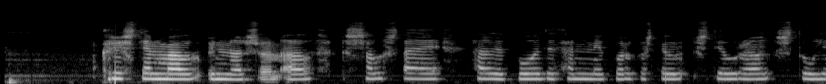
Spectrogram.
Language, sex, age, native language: Icelandic, female, 13, Icelandic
